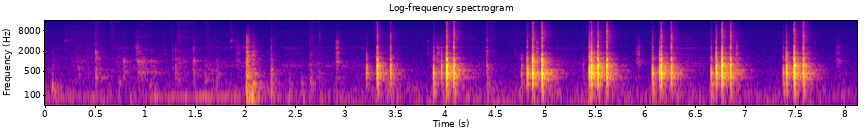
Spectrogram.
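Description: A small pink metal twin-bell alarm clock, hollow and held in the hands, is tapped with fingertips and nails on its face and case. Light, scattered clicks come first, then the taps grow louder into a steady run of about eight sharp, bright knocks with a brief hollow body and almost no ring.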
